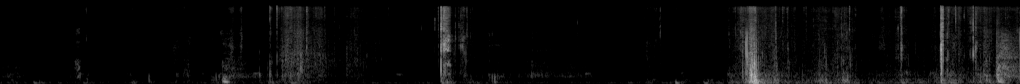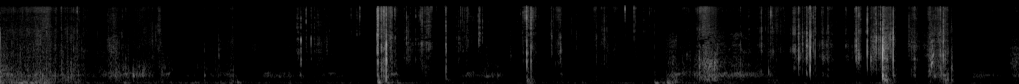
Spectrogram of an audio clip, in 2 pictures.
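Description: Wild bamboo shoots being snapped off by hand among dry bamboo stems and leaves: irregular crackling and tearing, broken by several sharp snaps. The loudest snap comes about seven and a half seconds in.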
